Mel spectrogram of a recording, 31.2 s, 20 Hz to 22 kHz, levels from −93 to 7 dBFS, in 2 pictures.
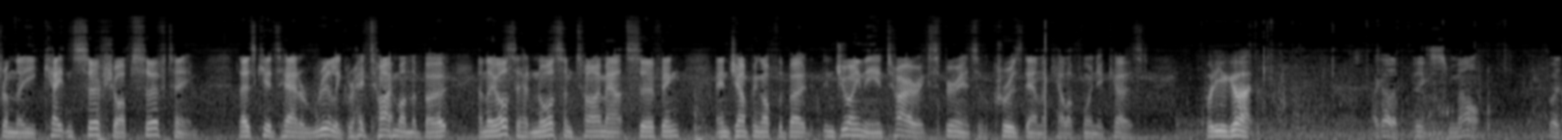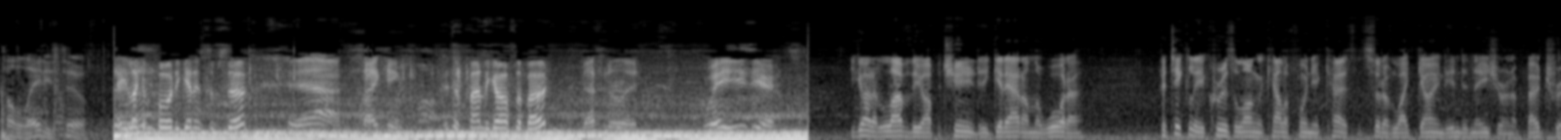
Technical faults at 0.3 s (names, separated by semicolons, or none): none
